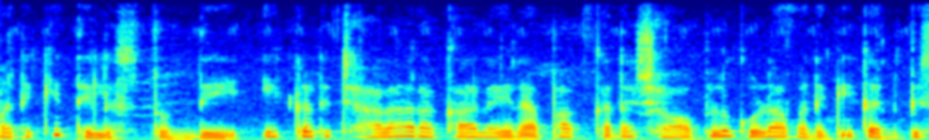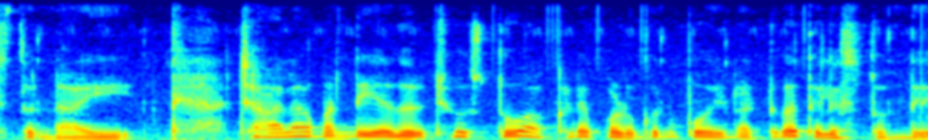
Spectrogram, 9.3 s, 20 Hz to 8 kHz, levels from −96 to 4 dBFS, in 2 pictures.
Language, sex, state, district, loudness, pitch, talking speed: Telugu, female, Andhra Pradesh, Chittoor, -19 LUFS, 225 Hz, 130 wpm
